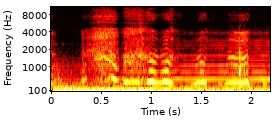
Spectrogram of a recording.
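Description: A sharp, distressed gasp about half a second in, over sad background music with sustained strings.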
